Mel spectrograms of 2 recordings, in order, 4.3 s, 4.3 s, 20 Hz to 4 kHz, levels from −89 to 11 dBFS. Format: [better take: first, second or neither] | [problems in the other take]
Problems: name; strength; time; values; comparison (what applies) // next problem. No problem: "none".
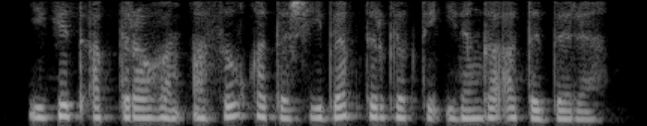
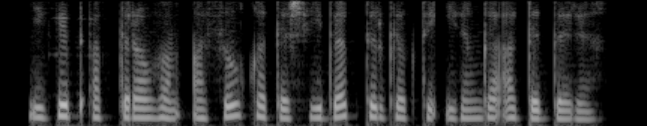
first | noise reduction (neural separator model SepFormer WHAMR!)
